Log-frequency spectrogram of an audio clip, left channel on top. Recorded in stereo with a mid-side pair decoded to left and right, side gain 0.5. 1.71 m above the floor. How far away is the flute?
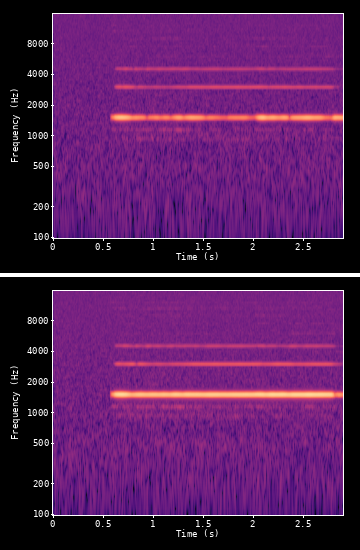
About 2.5 m.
